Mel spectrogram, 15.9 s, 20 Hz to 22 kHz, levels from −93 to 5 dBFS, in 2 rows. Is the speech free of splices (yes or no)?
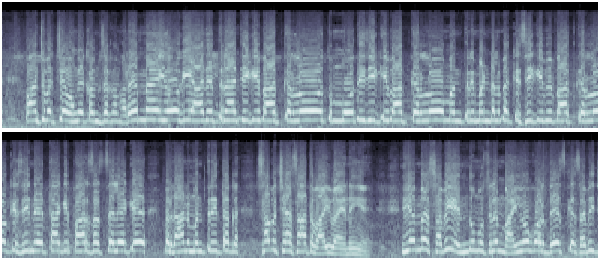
no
